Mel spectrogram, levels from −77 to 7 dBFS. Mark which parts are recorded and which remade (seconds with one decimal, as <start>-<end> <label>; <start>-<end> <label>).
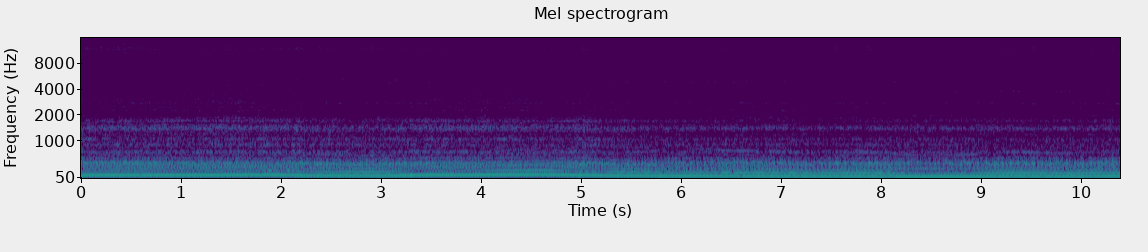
0.0-0.6 remade; 0.6-1.8 recorded; 1.8-3.3 remade; 3.3-10.4 recorded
